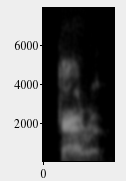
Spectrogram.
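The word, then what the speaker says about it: caret: the top in english they call it karen karen c-a-r-e-t not carrot not vegetable but that carrot okay c a or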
